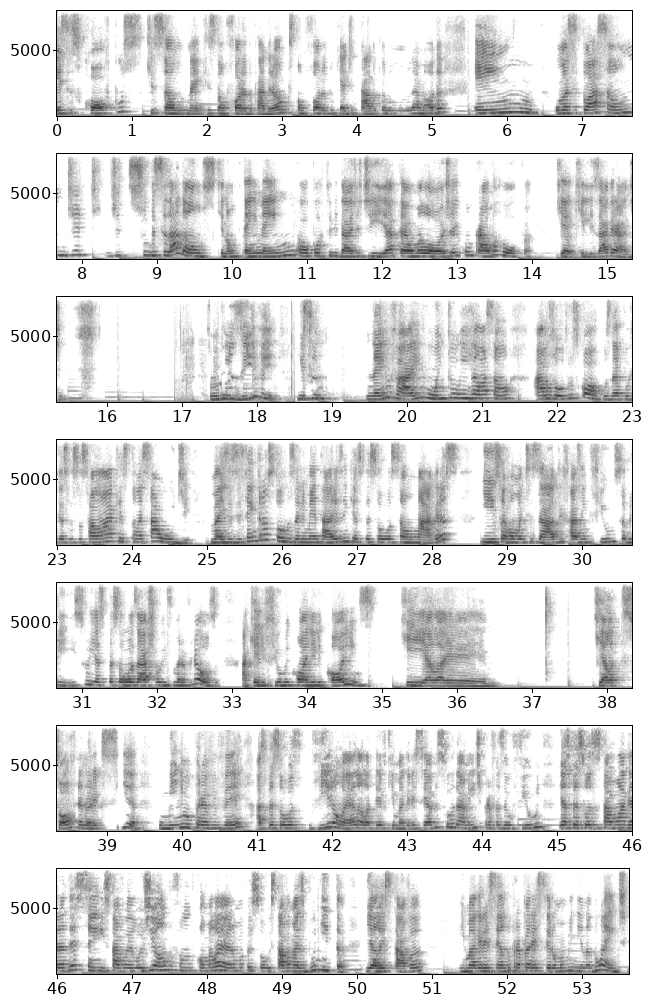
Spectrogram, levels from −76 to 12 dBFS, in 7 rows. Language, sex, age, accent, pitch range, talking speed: Portuguese, female, 20-39, Brazilian, 220-260 Hz, 165 wpm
